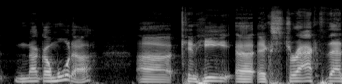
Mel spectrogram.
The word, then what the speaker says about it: Nagamura: you know pow could god i need to pronounce it right nagamura uh can he extract that intensity out of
